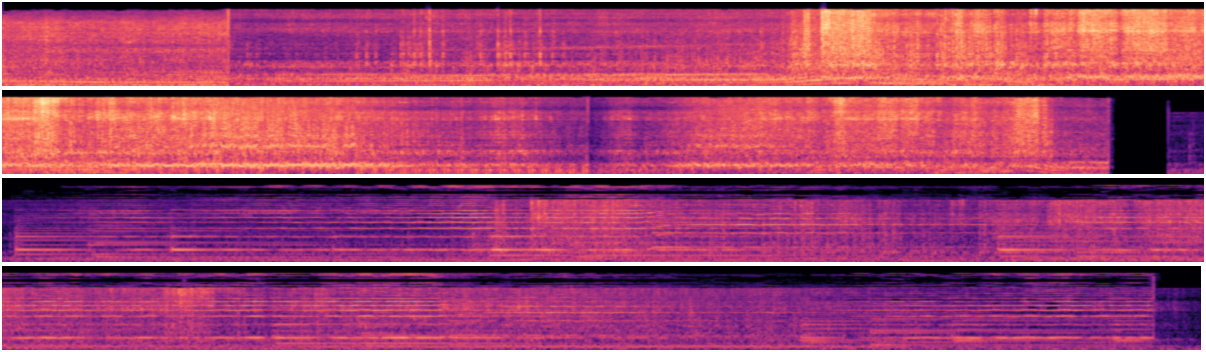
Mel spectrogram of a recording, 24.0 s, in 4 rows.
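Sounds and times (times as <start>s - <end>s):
motorcycle engine revving: 0.0s - 12.1s, 13.1s - 24.0s
soft music: 11.9s - 24.0s.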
